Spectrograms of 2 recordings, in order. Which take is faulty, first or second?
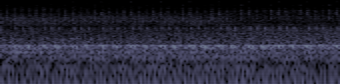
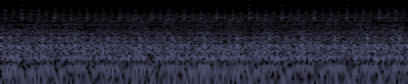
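second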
